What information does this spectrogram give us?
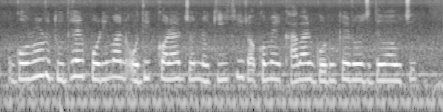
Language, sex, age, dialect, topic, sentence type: Bengali, female, 31-35, Rajbangshi, agriculture, question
